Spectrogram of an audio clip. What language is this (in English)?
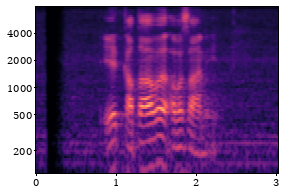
Sinhala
